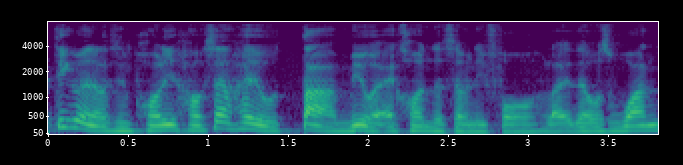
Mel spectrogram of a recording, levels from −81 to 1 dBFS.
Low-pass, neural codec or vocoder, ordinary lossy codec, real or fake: 7.2 kHz; none; none; real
